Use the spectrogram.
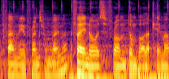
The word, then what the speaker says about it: Feyenoord: Feyenoord. I'm sorry to all my Dutch friends. I know you're going to hate me, but I will pronounce it how English people pronounce it. Wrong. Wrong, essentially.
